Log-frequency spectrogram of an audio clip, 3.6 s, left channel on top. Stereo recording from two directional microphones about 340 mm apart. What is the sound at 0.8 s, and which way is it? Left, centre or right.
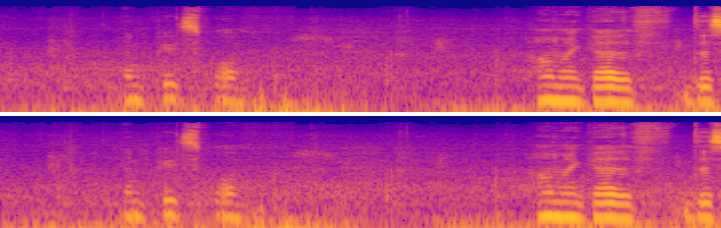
Speech, centre.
